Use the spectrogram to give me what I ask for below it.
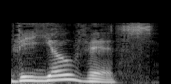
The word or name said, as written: veiovis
